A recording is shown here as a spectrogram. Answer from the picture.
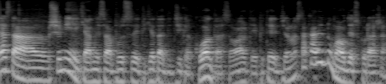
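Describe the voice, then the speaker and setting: A man at a fairly quick pace, with hardly any pauses. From Romania. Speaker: local councillor. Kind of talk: TV interview. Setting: TV studio. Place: studio.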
